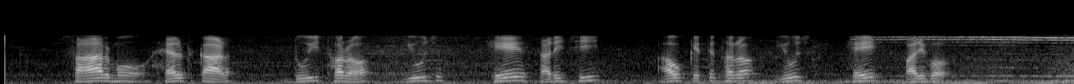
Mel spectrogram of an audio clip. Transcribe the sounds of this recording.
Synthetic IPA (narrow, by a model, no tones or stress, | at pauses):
sarmohelt̪ʰkaɖ | d̪ujt̪ʰʌɾʌjud͡zhesaɾit͡sʰi | awket̪et̪ʰʌɾʌjud͡z | hepaɾibʌ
